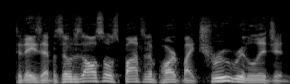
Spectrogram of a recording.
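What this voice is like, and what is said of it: Polished radio announcer voice. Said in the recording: “Did you guys hear that radio voice?”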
